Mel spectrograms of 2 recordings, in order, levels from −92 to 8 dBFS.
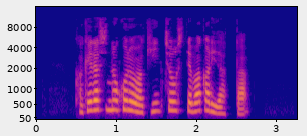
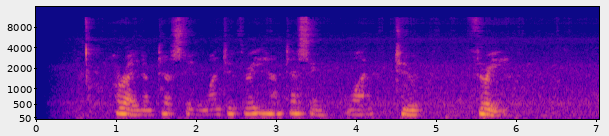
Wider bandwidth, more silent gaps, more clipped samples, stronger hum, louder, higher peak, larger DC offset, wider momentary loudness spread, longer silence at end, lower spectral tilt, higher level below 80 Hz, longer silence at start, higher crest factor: about the same, 11 kHz vs 11.5 kHz; neither; neither; neither; first, -25 LUFS vs -29 LUFS; about the same, -8 dBFS vs -8 dBFS; neither; second, 11 LU vs 22 LU; first, 0.65 s vs 0.2 s; second, -4.5 dB/octave vs -6.5 dB/octave; second, -84 dBFS vs -58 dBFS; about the same, 0.55 s vs 0.6 s; about the same, 18 dB vs 20 dB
